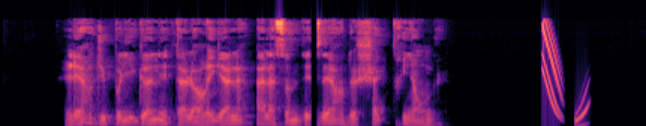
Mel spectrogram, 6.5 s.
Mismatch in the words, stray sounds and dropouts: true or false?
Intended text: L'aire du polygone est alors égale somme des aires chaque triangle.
true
